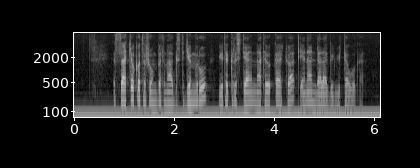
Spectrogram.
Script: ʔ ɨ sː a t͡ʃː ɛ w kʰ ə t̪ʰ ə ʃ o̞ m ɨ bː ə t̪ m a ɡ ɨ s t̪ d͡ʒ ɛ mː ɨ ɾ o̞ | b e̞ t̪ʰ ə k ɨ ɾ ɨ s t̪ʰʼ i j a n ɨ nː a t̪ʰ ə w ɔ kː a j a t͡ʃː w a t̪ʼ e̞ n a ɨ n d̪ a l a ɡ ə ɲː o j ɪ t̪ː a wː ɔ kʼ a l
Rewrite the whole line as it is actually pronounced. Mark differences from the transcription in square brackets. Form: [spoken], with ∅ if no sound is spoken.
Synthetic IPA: ʔ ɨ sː a t͡ʃː ɛ w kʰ ə t̪ʰ ə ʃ o̞ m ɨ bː ə t̪ m a ɡ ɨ s t̪ d͡ʒ ɛ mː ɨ ɾ o̞ | b e̞ t̪ʰ ə k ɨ ɾ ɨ s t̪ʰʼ i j a n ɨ nː a t̪ʰ ə w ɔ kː a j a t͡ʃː w a t̪ʼ e̞ n a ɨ n d̪ a l a ɡ ə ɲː [u] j ɪ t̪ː a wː ɔ kʼ a l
